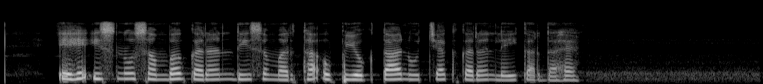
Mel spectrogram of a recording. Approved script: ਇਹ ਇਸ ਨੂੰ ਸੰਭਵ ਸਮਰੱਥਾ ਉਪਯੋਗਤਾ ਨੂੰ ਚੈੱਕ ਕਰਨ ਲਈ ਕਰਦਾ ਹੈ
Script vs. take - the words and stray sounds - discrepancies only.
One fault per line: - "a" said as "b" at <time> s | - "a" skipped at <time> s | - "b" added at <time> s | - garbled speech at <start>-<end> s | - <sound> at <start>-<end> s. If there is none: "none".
- "ਕਰਨ ਦੀ" added at 1.9 s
